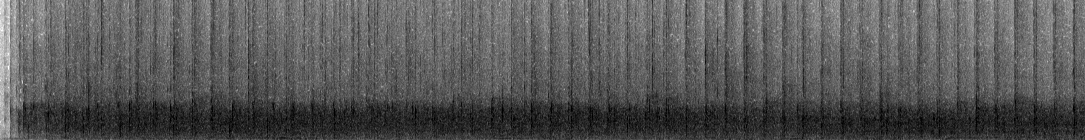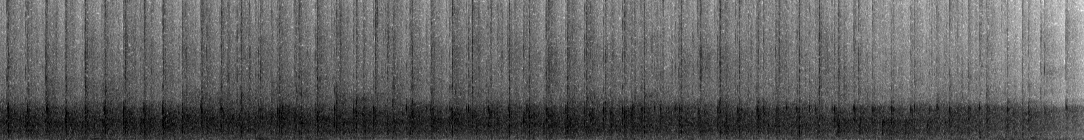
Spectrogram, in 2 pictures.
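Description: Audience applauding, starting abruptly and continuing steadily and densely throughout.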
